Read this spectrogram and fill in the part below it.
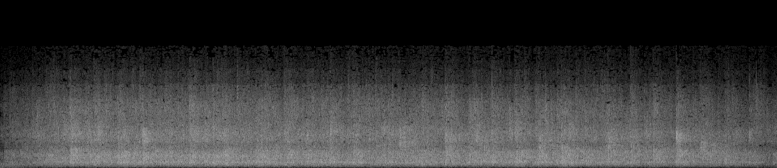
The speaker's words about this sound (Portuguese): Eu quero um aplauso para o Senhor.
